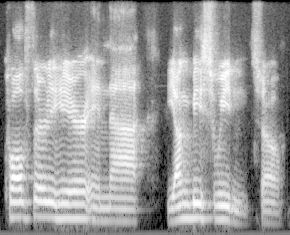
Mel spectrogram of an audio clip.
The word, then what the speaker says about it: Ljungby: But it's pronounced Ljungby, I guess. You know, the L is silent.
